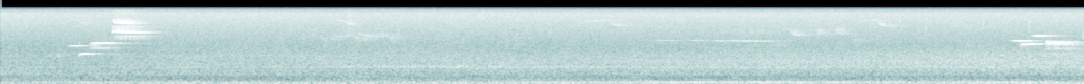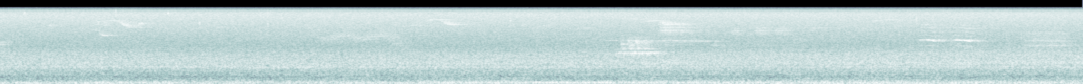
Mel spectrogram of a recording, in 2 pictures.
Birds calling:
Song Sparrow (Melospiza melodia), Wood Thrush (Hylocichla mustelina), Blue Jay (Cyanocitta cristata)

